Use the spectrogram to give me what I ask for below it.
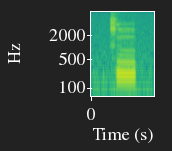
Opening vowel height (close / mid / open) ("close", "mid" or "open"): close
